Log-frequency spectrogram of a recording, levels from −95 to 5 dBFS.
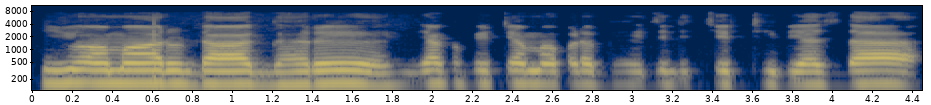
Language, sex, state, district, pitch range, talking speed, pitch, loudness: Garhwali, male, Uttarakhand, Uttarkashi, 155-160 Hz, 160 wpm, 155 Hz, -21 LUFS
